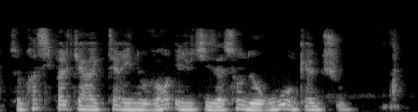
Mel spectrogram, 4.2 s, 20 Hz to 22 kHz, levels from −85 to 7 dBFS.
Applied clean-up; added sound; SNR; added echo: none; none; none; none.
